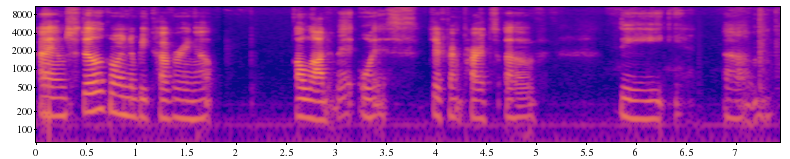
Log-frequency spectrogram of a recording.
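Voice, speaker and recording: Low, creaky-voiced woman talking while painting. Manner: rambling, thinking aloud with hedging. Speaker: art streamer teaching painting. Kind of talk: casual live painting commentary.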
